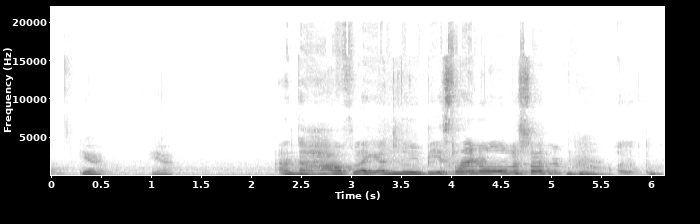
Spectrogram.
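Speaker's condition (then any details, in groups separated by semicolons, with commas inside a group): Quadriplegic cerebral palsy, severe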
